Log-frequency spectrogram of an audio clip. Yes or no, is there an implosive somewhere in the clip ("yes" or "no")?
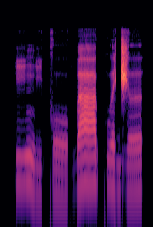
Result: no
